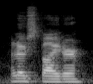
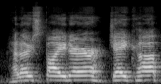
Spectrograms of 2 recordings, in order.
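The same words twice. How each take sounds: First: Said in the usual way. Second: Loud, higher fed-up hello; exasperated greeting. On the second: Real, not acted. Streamer greets the same viewer yet again, loud and fed up. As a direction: belt out the repeated greeting. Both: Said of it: "saying hello to the same people over and over".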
